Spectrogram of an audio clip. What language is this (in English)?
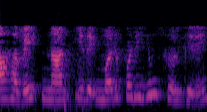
Tamil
